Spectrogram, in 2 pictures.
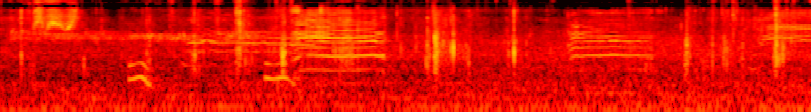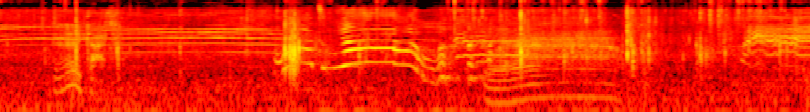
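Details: Stray cats fed daily on a Moroccan street mew eagerly around their feeder, a chorus of drawn-out harmonic meows, some bending up and down, over a person repeating short words and light background noise.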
